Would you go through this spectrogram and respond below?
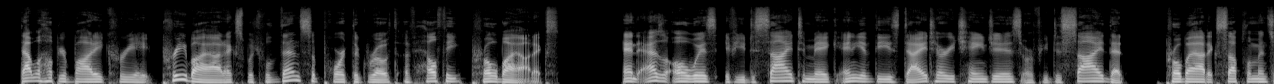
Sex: male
